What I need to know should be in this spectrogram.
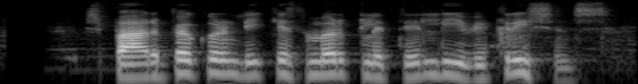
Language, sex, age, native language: Icelandic, male, 40-49, Icelandic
